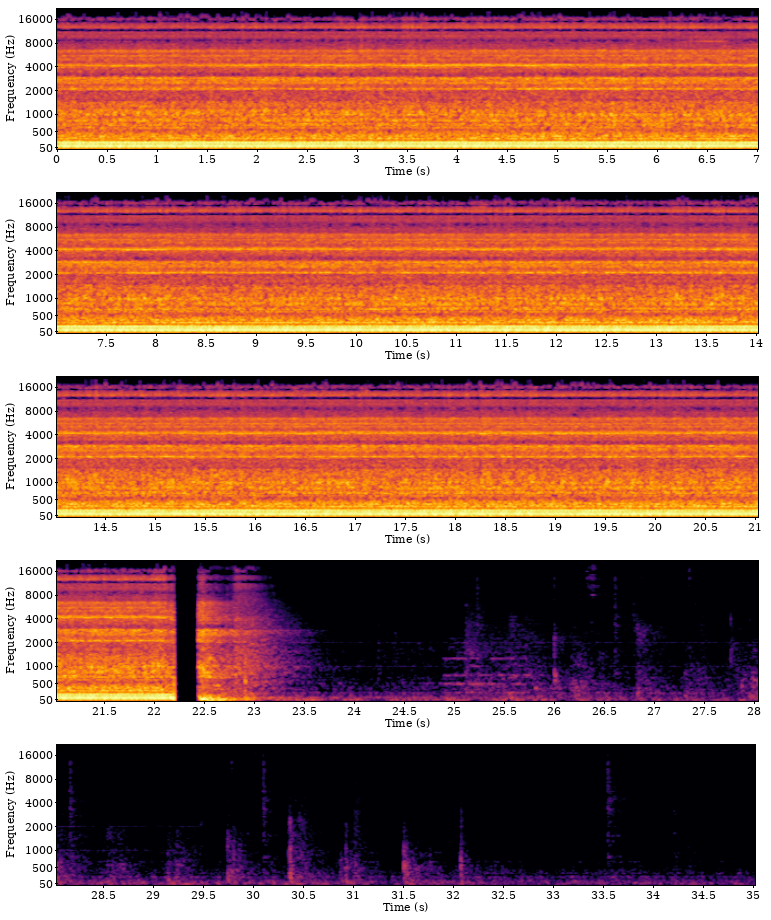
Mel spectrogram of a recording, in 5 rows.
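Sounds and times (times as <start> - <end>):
car engine idling: 0.0 - 22.6.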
